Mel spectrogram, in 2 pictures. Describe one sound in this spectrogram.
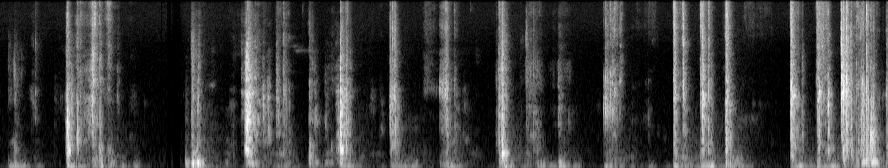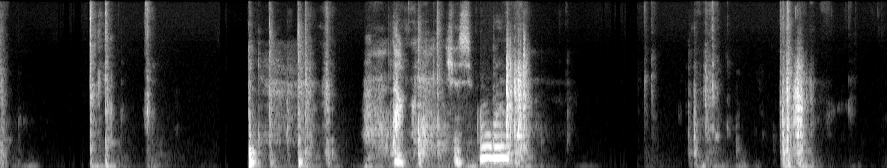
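Cards slap and slide against a cloth-covered table.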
